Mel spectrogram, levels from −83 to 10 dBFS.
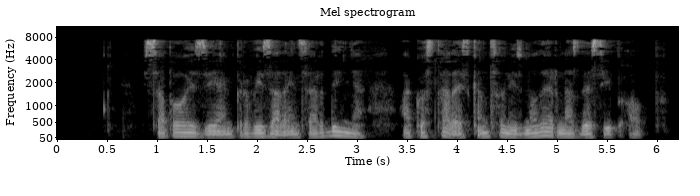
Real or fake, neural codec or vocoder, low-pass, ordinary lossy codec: real; none; 7.2 kHz; MP3, 48 kbps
